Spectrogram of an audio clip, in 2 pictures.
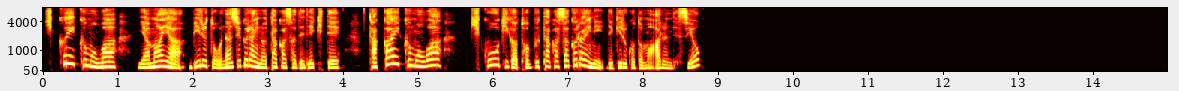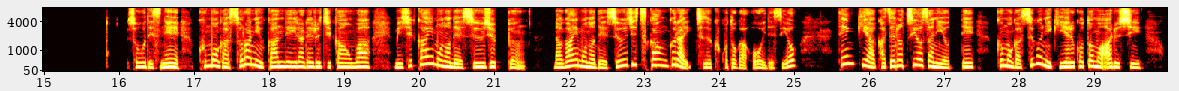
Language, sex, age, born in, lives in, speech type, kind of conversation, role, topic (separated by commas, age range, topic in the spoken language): Japanese, female, 50-54, Japan, United States, read, expert-assistant, expert, どうして雲は空に浮かんでいられるのでしょうか？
